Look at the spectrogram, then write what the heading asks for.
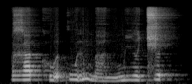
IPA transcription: ɣ a˦˥ k̚ h ṵ˧˨ ə̯ k w ɨ̰˧˥ m a̤˨˩ n m i˧ ə̯ t͡ɕ ə˦˥ t̚

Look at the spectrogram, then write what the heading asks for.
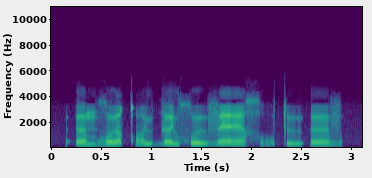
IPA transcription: ʔ əː˥˩ m ʁʷ ɯː˦ qʼ o̤˥˩ lʲ ɡ əː˥˩ lʲ χʷ ɯː˥˩ v ɛː˥˩ χ ɔ̤˩˧ t ɯ˧˩˧ ʔ əː˦ v

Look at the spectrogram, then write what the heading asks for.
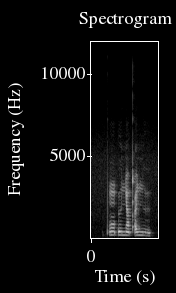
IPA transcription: pʼ õ ʔ ɵ ɲ ã qʼ ʉ ɲ ʉ

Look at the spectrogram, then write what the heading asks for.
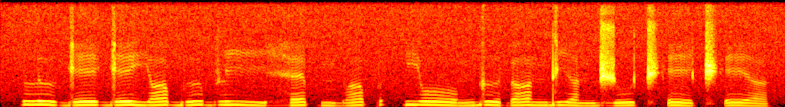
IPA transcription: l ɯ˥˩ ɡ e˧˥˧ ɡ e˧˥˧ j ʌ˧˥˧ b ɯ˧˥˧ b l iː˥˩ h ɛ˧˥˧ p m b ʌ˧˥˧ p | j oː˥˩ ŋ ɡ ɯ˥˩ ɗ ʌ˧˥˧ n d i˥˩ ɐ̯ n d͡ʒ u˧˥˧ t͡ʃʼ e˥˩ t͡ʃʼ e˥˩ ɐ̯

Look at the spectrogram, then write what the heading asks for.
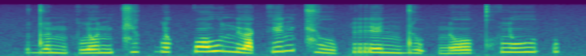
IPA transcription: d o˨˩ n k l o˧ n t͡ɕ ɯ˥˩ k̚ l o˦˥ k̚ p ɔː˥˩ w n ɯ˩˦ a̯ k e˥˩ n t͡ɕ uː˩˦ p r e˧ n d u˨˩ ʔ n oː˦˥ kʰ l u˥˩ ʔ

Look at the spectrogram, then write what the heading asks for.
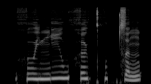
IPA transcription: h uː˧ j ŋ iː˥ w h ɵ˥ ɥ kʷʰ ɐ˥ p̚ t͡s ɐ˨˥ ŋ

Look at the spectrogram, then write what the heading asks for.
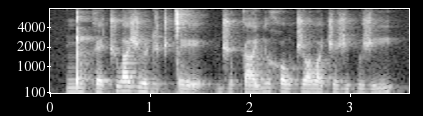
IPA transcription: ŋ͡ǃ u k ɛ t͡ʃ w a ʒ ɯ ɖ ɯ t͡ʃ ǀ e | d͡ʒ o k a ʎ ɤ x ɔ w t͡ʃ ɤ lˠ ɤ t͡ʃ ɤ ʒ i p ɯ ʒ i

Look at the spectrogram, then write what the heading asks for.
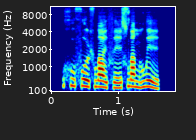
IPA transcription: x u˥˧ f o˥˧ ʊ̯ ʂ w a˥˩ ɪ̯ f e˧˥ ɪ̯ s w a˥˧ n l w e˥˩ ɪ̯

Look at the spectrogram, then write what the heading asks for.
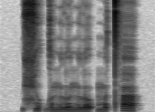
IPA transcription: ɕ u˨˩ ɡ o˨˩ n l u˨˩ n l o˨ ʔ m ə˧ t̪ʰ ã˥˧

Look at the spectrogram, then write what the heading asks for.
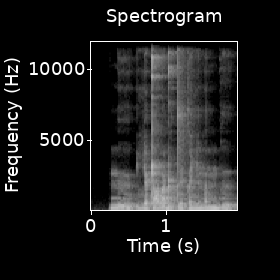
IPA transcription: n̪ ʉ | ʎ ɐ ʈ ɐ lˠ e ɖ u t̪ e ɡ a ʎ ɨ n ɐ n m b ɨ

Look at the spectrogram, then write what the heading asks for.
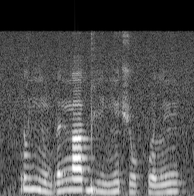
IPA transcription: ɾ u˦ ɲ ũ˨ b ɛ˦ ŋ aː˦ ɡ͡b iː˨ ɲ ĩ˦˨ ʃ o˨ k͡p ʊ˨ l ĩ˦

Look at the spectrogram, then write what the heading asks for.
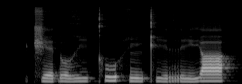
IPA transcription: t͡ʃ e˨ ɗ ʊ˨ ɣ i˨ kʰ u˦ h ĩ˨ kʰ i˨ r i˨ j a˦

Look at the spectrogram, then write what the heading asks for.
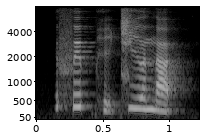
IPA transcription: f e˦˥ p̚ h ḭ˧˨ t͡ɕ i˧ ə̯ n a˨˩ k̚

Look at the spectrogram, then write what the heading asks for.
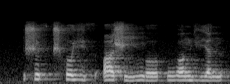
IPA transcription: ʃ ʏ˦ θ t͡ʃʰ o˦ vʲ ə˧ θ ʔ ɑ˦ ʃ i˨˦ ŋ o˧ | w ɔ˦ n vʲ a˦ n

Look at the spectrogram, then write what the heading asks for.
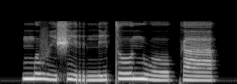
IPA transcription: m ʊ˦ v i˨ ʃ i˦˨ r n i˨˦ t oː˦ n w oː˨ k a˨

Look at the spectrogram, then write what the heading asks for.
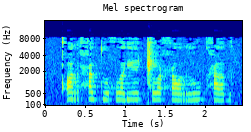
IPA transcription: qʼ ɔ˦ r ħ ɛ˦ tʷ ɐ˧ χʷ ɐː˧ ɾʲ eː˧ ǁ o˧ ħ ɔː˧ r l uː˦ ɡ ħ ɐː˦ ɡ

